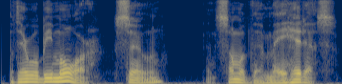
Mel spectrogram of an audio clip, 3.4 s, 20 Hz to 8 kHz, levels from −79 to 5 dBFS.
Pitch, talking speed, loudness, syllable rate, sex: 95 Hz, 225 wpm, -18 LUFS, 5.3 syllables/s, male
